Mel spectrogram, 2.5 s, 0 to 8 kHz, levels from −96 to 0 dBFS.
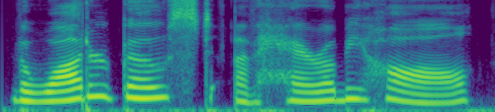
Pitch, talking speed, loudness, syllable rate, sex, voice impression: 220 Hz, 145 wpm, -16 LUFS, 4.1 syllables/s, female, feminine, adult-like, tensed, powerful, slightly bright, clear, slightly fluent, intellectual, slightly friendly, unique, elegant, lively, slightly intense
